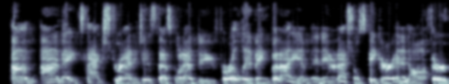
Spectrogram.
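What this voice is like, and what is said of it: Southern US accent. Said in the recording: “I am from South Carolina. ... my accent”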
